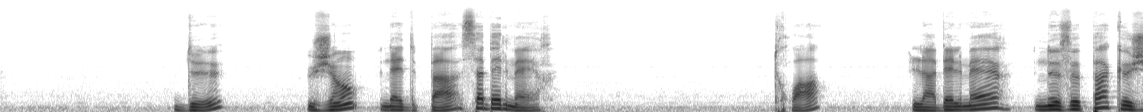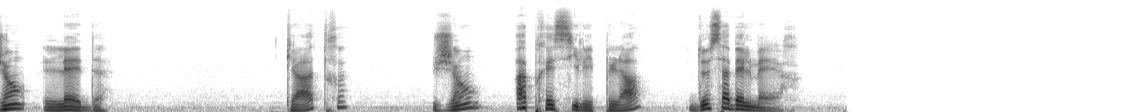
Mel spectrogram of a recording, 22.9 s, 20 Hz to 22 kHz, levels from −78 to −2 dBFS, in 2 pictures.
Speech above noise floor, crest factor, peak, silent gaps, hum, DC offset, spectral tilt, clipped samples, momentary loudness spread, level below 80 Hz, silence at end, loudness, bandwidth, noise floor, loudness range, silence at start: 34 dB; 22 dB; 0 dBFS; none; none; under 0.1%; -6 dB/octave; under 0.1%; 16 LU; -40 dBFS; 3.5 s; -20 LUFS; 15 kHz; -53 dBFS; 11 LU; 1.75 s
